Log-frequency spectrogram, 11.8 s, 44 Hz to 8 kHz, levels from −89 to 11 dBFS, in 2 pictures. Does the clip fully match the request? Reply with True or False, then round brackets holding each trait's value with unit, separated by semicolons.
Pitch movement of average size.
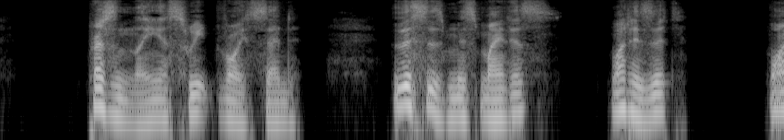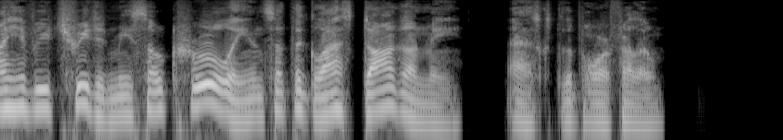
False (6.1 semitones)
